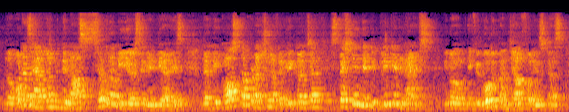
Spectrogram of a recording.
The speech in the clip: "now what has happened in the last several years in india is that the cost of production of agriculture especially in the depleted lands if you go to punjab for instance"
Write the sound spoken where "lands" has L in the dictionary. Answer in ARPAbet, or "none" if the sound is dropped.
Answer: N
